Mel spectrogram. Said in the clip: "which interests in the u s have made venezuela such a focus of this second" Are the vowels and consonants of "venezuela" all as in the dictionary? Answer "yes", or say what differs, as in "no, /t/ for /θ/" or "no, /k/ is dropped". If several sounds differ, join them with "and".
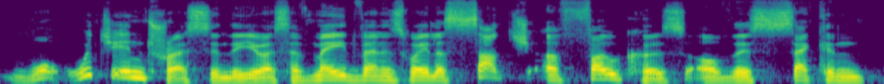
yes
